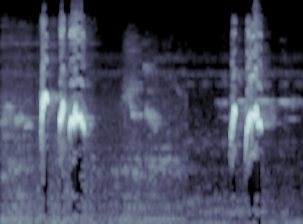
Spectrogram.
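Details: Female red-whiskered bulbul calling to stimulate a male: a bright, loud three-note chirped phrase, a soft warble, then a second two-note burst of sharp, downslurred whistles.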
